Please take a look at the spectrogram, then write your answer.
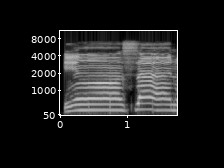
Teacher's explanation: नून साकिन के बाद हुरूफ इख्फा में से सीन है, इसलिए नून की आवाज को नाक में छुपाएंगे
